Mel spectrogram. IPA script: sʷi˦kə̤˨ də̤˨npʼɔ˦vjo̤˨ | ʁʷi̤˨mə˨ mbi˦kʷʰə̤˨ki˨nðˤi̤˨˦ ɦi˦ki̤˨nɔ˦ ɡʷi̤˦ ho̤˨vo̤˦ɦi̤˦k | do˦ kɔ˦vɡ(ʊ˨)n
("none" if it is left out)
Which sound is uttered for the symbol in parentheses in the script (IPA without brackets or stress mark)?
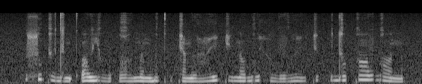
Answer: ɔ˨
